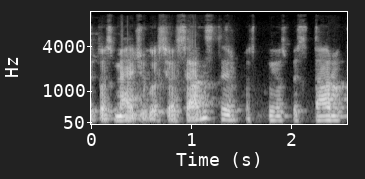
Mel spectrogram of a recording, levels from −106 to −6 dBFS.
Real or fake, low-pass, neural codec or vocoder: fake; 10.8 kHz; vocoder, 44.1 kHz, 128 mel bands every 512 samples, BigVGAN v2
